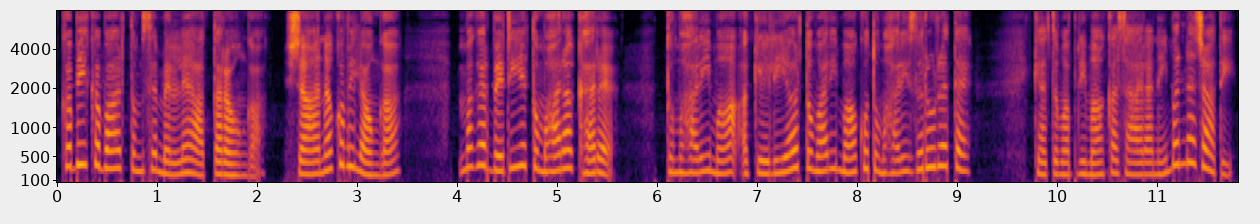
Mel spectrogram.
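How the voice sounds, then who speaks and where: A woman voicing a calm, protective male jinn who speaks in gentle, measured reassurance, in a storybook reading. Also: on the high side, no echo, studio quality, lightly acted. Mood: reassuring.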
